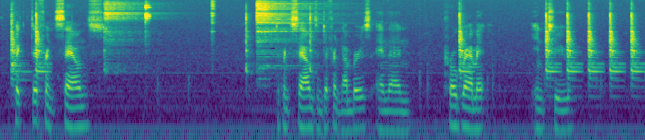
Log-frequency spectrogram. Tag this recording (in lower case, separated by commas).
speech, drum machine, musical instrument, music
